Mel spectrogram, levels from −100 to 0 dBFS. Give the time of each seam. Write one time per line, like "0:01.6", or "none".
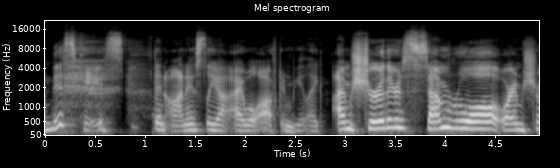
0:01.1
